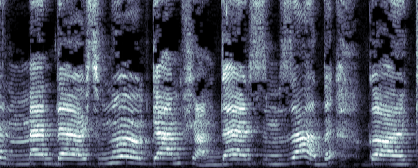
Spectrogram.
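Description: A young girl singing unaccompanied, holding short steady notes one after another.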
